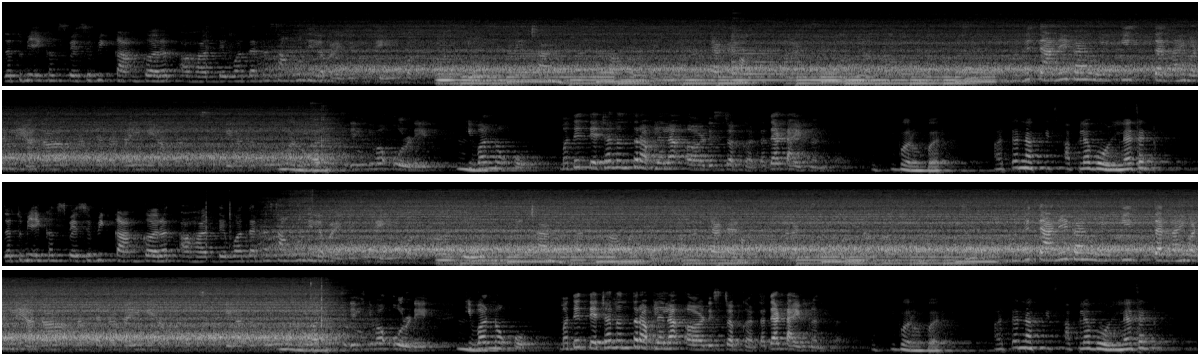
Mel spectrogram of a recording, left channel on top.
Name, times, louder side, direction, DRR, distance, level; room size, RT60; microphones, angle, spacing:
voice 1, 0.0-8.9 9.6-9.8 10.0-16.2 16.6-17.2 17.5-20.4, right 4 dB, 35° right, 6 dB, 0.8 m, -35 dB
Domestic sounds home sounds, 2.0-15.8, right 6 dB, 85° right, 0.6 m, -31 dB
Guitar, 4.3-10.0, left 3 dB, 60° left, 0.7 m, -32 dB
voice 2, 14.7-15.3 16.5-16.8 20.8-21.4 21.9-23.5, left 1 dB, 10° left, 7 dB, 0.3 m, -34 dB
11.0 x 4.0 x 7.5 m, 1.1 s
head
